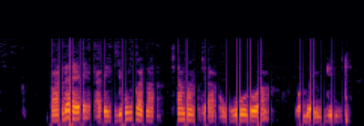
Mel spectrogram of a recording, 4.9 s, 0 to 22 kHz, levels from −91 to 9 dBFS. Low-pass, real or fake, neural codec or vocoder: 7.2 kHz; real; none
